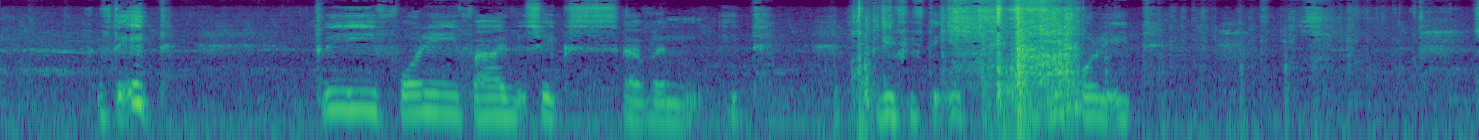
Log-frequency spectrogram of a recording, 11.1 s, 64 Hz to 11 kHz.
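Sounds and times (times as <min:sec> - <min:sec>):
man talking: 0:00.7 - 0:01.4, 0:02.3 - 0:08.8.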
